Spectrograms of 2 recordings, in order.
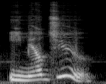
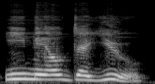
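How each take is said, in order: First: The d and y blend into a j sound. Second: The d and y are said separately. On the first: The speaker calls it right. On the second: The speaker calls it wrong. "please don't say emailed you"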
